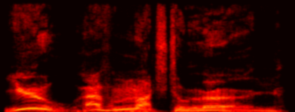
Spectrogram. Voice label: male orc threaten

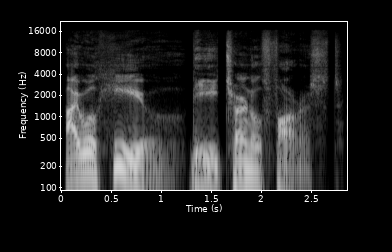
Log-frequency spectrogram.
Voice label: male night elf start

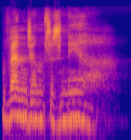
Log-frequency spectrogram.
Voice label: female naga thinking

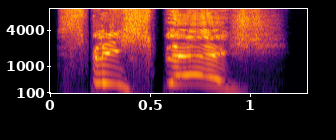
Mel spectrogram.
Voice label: male troll trigger tidal surge

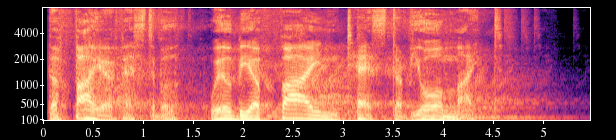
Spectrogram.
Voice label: male beast fire festival

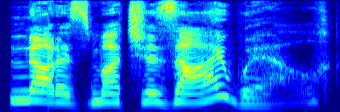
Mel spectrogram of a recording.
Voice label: female blood elf mirror start

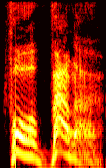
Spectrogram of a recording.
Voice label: male human attack

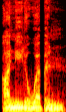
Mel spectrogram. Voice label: male tauren error need weapon

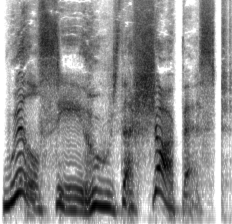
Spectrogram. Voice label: female night elf start

